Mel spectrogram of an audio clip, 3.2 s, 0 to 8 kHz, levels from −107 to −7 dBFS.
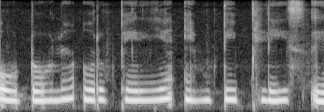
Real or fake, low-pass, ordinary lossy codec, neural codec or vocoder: real; none; none; none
